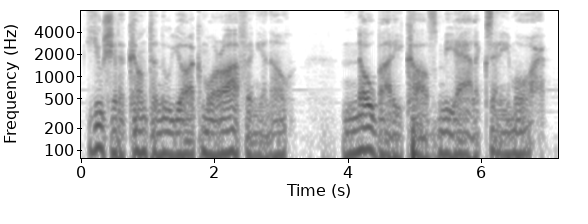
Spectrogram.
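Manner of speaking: snarling vampire voice. Reading a novel, the vampire Alex answers the begging manager, Alex's snarling vampire voice. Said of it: "The vampire snarled a reply".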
